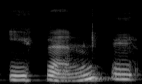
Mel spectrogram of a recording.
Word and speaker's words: Ethan: Or TH, like my son's name is Ethan. He is always called Ethan. So TH is a very difficult one for Indonesians.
